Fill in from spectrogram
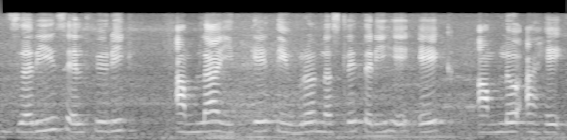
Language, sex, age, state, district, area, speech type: Marathi, female, 45-60, Maharashtra, Ratnagiri, urban, read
